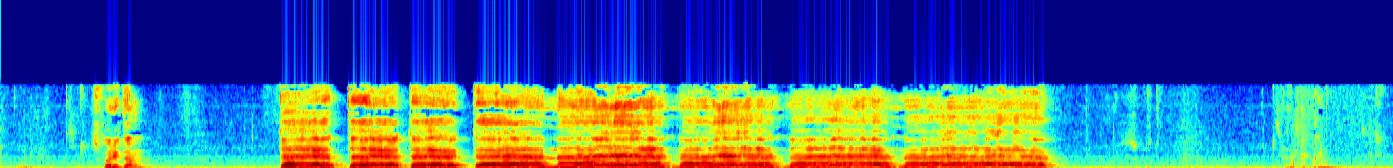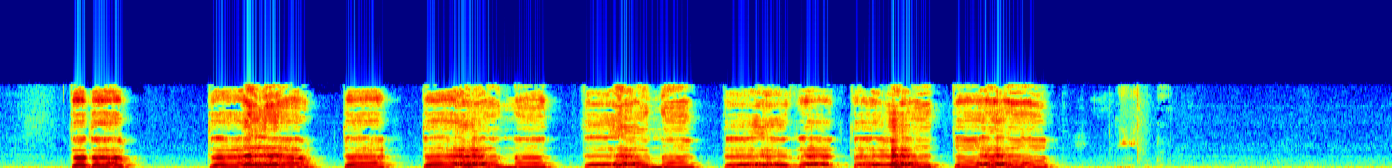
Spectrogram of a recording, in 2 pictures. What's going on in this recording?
Kalyani - Sphuritam
In this recording, done at IIT Madras in India, the artist performs the Sphruitam gamaka several times.
music, india, gamaka, carnatic, compmusic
